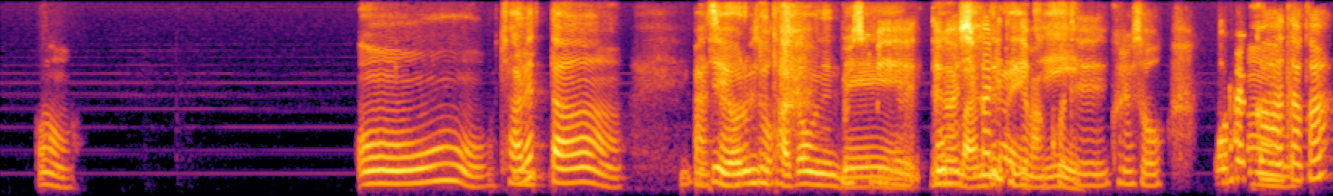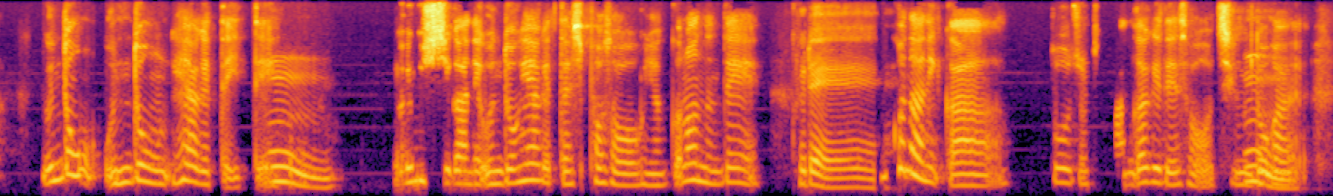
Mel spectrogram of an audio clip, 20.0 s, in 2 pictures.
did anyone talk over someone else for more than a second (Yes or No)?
Yes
